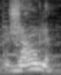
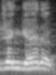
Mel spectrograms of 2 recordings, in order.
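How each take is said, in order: First: The word is pronounced the French way. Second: The word is pronounced the English way. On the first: "en français ça revient à dire jungle" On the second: "prononcé à l'anglaise"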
